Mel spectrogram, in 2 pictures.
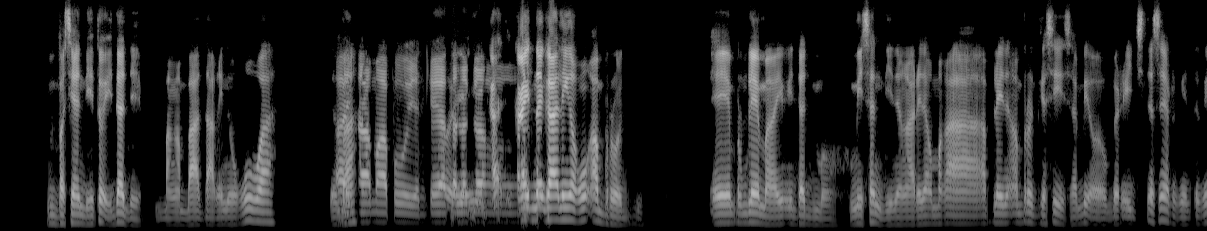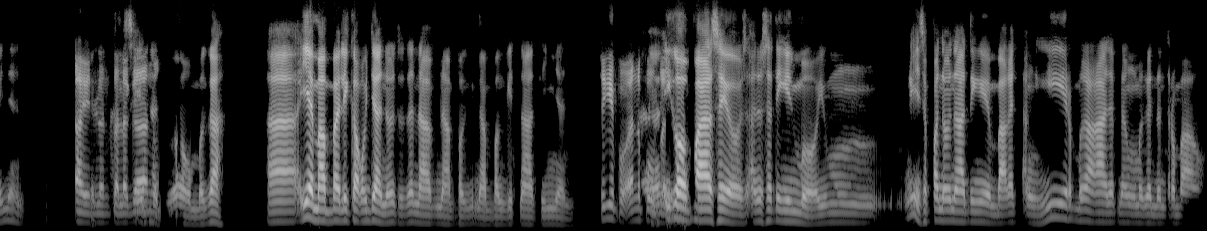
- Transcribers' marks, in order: other background noise
- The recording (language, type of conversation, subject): Filipino, unstructured, Bakit sa tingin mo ay mahirap makahanap ng magandang trabaho ngayon?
